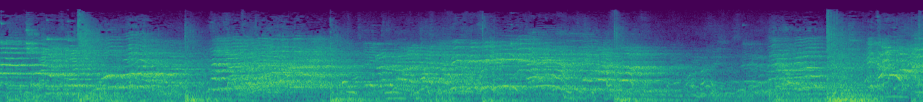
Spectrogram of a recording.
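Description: A volleyball is smacked hard several times.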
